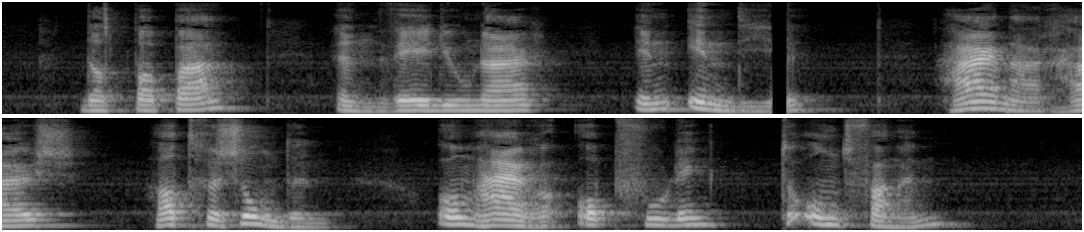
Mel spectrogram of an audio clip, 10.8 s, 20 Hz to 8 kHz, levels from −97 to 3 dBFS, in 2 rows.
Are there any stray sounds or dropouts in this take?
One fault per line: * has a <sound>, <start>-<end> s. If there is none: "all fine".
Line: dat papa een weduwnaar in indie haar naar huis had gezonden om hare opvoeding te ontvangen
* has a dropout, 3.8-3.9 s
